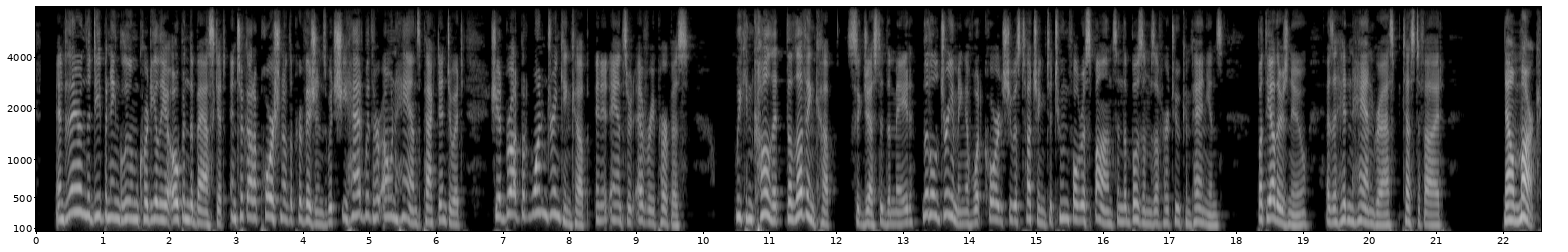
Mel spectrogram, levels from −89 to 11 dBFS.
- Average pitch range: No, wide, 5.7 semitones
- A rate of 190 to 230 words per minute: Yes, fast, 205 wpm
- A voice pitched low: No, high, 195 Hz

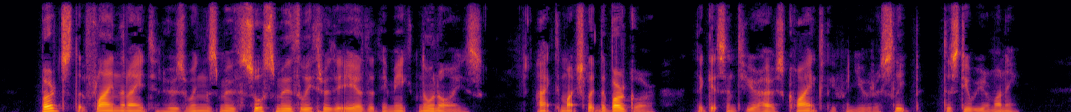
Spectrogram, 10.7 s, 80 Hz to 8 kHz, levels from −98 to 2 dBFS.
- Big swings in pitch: No, average, 3.4 semitones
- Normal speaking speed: No, fast, 220 wpm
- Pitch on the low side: Yes, very low, 95 Hz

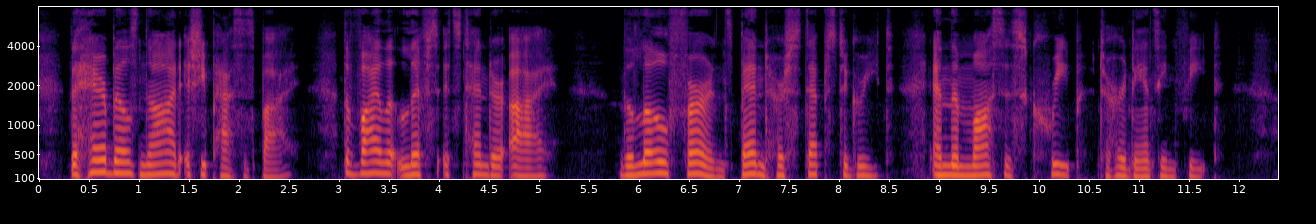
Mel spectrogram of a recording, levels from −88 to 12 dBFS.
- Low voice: No, medium, 160 Hz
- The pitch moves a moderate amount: Yes, average, 3.1 semitones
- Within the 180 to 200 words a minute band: No, average, 140 wpm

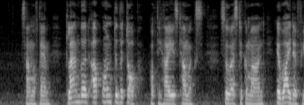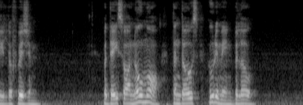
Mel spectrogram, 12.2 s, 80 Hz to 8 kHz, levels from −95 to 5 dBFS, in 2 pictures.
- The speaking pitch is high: No, low, 125 Hz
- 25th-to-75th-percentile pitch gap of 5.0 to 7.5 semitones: Yes, average, 5.3 semitones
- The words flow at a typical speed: Yes, average, 160 wpm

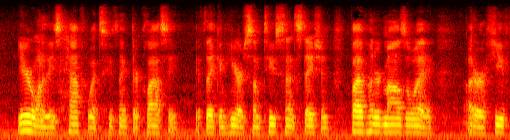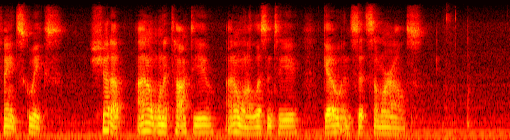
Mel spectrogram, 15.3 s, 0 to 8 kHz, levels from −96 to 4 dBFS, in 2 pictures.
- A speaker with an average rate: Yes, average, 190 wpm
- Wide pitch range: No, average, 3.0 semitones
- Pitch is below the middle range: Yes, low, 105 Hz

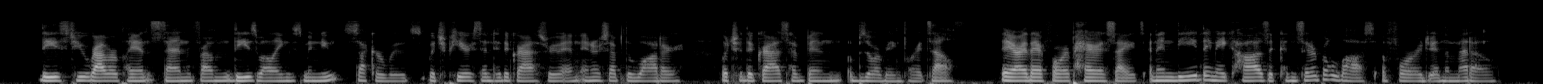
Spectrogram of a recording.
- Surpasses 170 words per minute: Yes, average, 180 wpm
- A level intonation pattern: Yes, narrow, 1.6 semitones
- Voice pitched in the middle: Yes, medium, 165 Hz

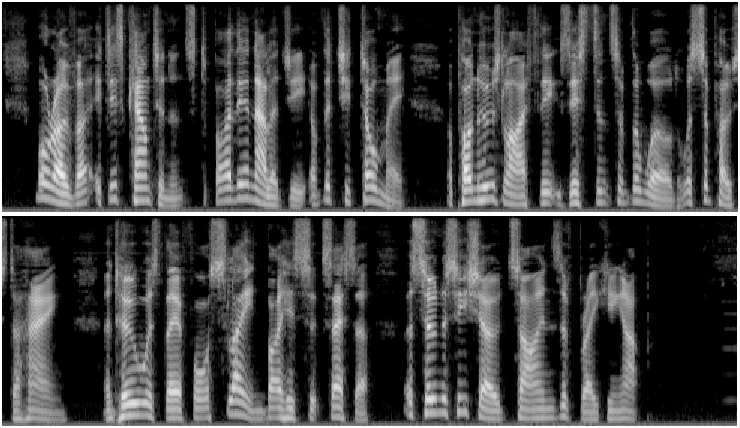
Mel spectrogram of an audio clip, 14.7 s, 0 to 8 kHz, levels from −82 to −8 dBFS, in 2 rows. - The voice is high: No, low, 135 Hz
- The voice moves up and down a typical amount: No, wide, 6.6 semitones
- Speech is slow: No, average, 160 wpm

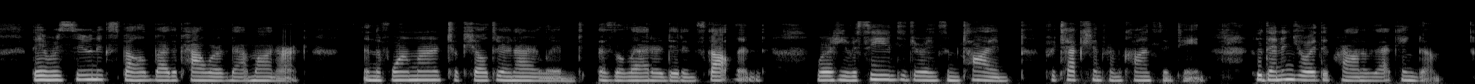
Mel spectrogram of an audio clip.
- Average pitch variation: No, narrow, 2.0 semitones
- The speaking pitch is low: No, high, 190 Hz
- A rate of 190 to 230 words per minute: No, average, 165 wpm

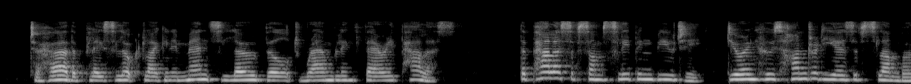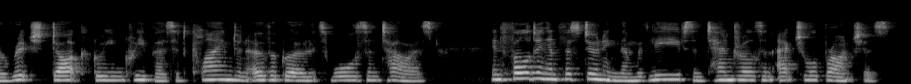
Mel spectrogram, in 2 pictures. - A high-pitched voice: Yes, high, 200 Hz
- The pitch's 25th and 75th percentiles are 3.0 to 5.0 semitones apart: Yes, average, 3.3 semitones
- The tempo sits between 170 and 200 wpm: No, average, 160 wpm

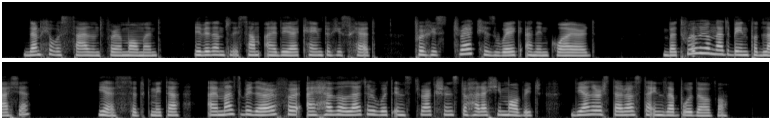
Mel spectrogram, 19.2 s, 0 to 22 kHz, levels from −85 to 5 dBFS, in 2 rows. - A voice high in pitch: Yes, high, 240 Hz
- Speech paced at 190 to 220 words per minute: No, average, 155 wpm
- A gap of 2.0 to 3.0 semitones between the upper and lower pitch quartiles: Yes, narrow, 2.5 semitones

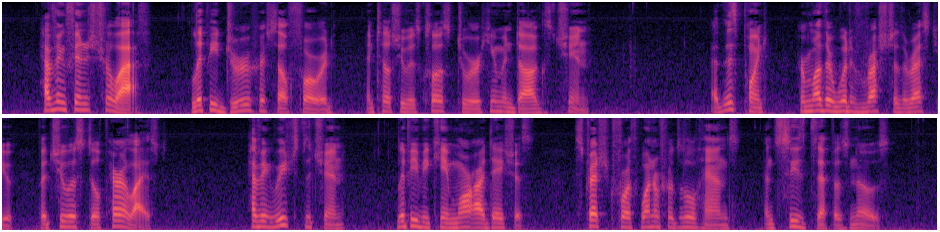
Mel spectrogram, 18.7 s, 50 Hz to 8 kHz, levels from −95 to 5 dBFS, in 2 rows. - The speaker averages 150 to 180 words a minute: Yes, average, 165 wpm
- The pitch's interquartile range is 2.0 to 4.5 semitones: No, average, 5.1 semitones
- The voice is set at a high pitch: No, low, 125 Hz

